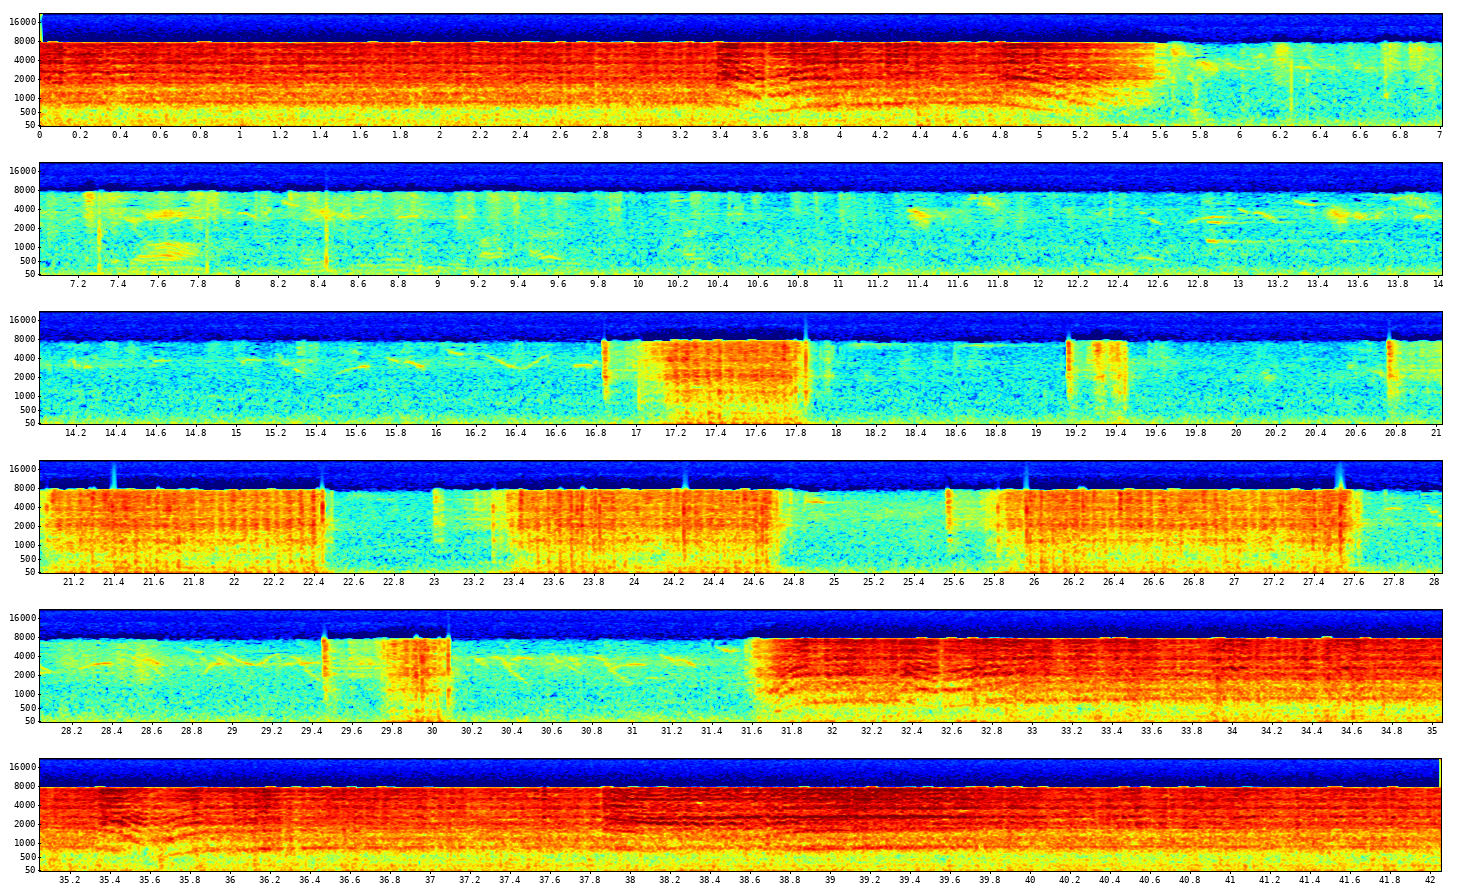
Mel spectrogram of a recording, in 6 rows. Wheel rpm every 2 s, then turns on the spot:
230, 210, 100, 0, 0, 0, 0, 0, 10, 10, 20, 20, 30, 40, 10, 10, 170, 210, 220, 220, 230.
16-18 20-28 30-32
